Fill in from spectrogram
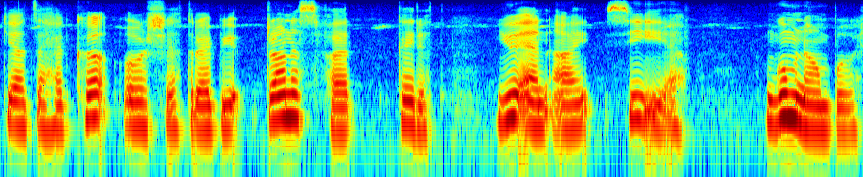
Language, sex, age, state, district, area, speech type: Kashmiri, female, 30-45, Jammu and Kashmir, Ganderbal, rural, read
